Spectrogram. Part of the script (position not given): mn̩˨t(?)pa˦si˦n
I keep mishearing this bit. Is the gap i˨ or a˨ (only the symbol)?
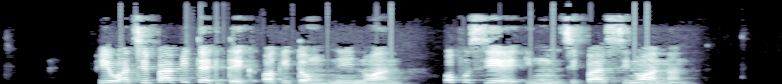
i˨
